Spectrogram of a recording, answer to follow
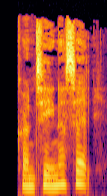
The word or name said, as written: containersalg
